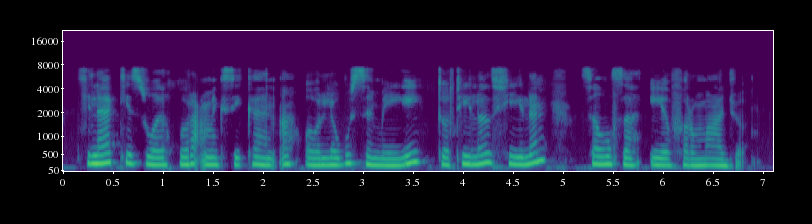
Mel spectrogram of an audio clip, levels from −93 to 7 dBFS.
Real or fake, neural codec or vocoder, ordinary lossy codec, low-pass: fake; codec, 16 kHz, 4 kbps, X-Codec, HuBERT features, trained on LibriSpeech; none; 7.2 kHz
